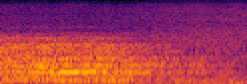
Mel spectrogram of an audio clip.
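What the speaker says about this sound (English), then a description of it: "That's the colostrum cows waiting to come in." Colostrum cows waiting to come in for afternoon milking on a farm in spring calving season give one sustained, loud, nearby moo lasting just over a second.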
